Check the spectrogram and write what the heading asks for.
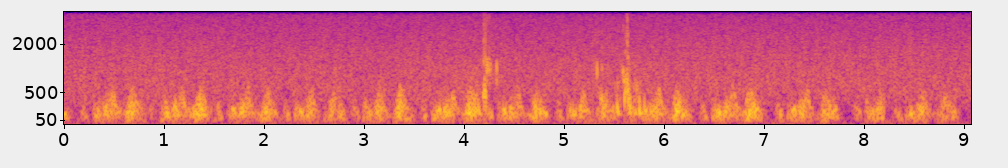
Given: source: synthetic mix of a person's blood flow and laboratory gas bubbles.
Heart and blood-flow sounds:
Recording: Doppler ultrasound of blood flow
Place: precordium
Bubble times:
3.99-4.37 s: bubbles
5.30-5.42 s: bubbles
5.50-5.95 s: bubbles
From the record:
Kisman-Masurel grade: 223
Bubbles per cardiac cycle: several, 3 to 8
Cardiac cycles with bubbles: 10 to 50%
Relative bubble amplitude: loud (0.450 to 0.775)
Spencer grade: 2 (many but less than half of the cardiac periods contain bubble signals, singularly or in groups)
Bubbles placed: anywhere in the cardiac cycle

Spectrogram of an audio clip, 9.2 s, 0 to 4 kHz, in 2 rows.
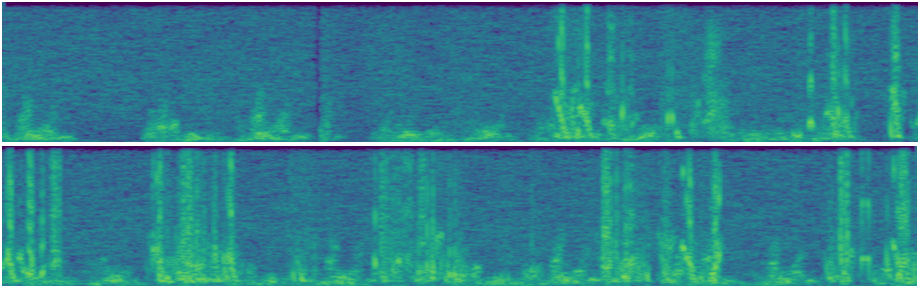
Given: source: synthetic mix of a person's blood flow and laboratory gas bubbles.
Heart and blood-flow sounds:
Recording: Doppler ultrasound of blood flow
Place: precordium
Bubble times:
0.00-0.05 s: bubbles
2.72-3.17 s: bubbles
3.29-3.66 s: bubbles
3.92-4.29 s: bubbles
4.41-4.90 s: bubbles
5.29-5.80 s: bubbles
6.00-6.17 s: bubbles
6.41-6.92 s: bubbles
7.04-7.30 s: bubbles
7.50-8.21 s: bubbles
8.67-8.95 s: bubbles
8.97-9.16 s: bubbles
From the record:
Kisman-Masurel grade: 333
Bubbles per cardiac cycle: rolling drumbeat, 9 or more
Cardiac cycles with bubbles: 50 to 99%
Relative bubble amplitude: loud (0.450 to 0.775)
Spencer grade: 3 (all of the cardiac periods contain showers or single bubble signals, but not dominating or overriding the cardiac motion signals)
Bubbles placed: only in the low amplitude regions of the cardiac cycle

